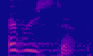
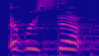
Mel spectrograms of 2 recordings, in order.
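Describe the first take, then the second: First: A quieter echo of every step, dropping away; soft echo. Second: Firm and a bit higher on every step; emphatic promise. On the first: Preacher echoing the promise to the congregation, softer. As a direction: let it fall back, soft and close. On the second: Preacher promising the congregation, firm emphatic voice. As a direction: plant each word, every step. Repeats promise, then echoes softly. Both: Acted.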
